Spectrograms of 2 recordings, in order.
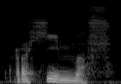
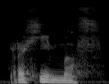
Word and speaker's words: Rahimov: Russian last name, and anything that ends with OV in Russian, actually it is pronounced as F. It's like F. Rahimov. Rahimov. This situation only applies when V is placed at the end of a word.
